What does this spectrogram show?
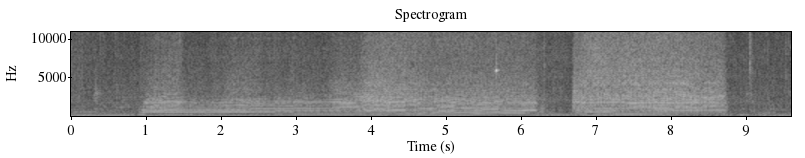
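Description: Mazda Spec Miata race car's four-cylinder engine heard from inside the cockpit under hard acceleration. Its pitch climbs steadily for several seconds, drops sharply at an upshift about six seconds in, then climbs again before another brief break near the end.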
